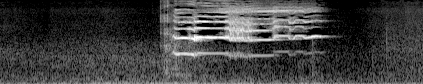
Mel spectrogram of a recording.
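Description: A woman's high-pitched squeal of excitement, about a second and a half long, starting a little before the middle and sinking slightly in pitch before it cuts off.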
